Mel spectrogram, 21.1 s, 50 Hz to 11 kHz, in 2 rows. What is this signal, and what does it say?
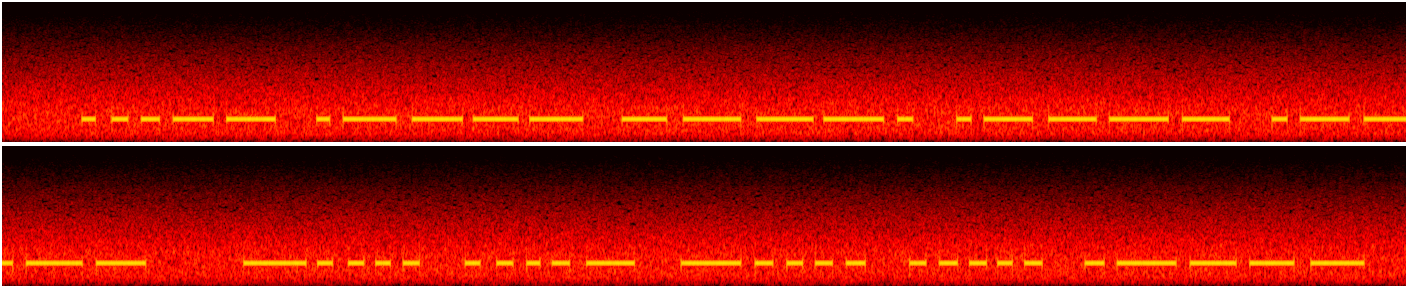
Morse code, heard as a keyed tone, hand-sent with a straight key, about 11 wpm, 590 Hz, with radio static and a narrow filter. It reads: 31911 64651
